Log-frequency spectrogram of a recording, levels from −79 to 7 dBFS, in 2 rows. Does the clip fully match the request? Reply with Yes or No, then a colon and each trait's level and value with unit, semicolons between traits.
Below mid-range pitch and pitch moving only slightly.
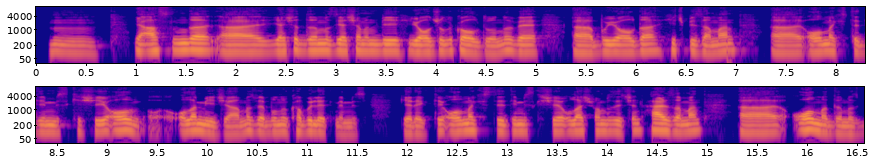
Yes: low, 110 Hz; narrow, 1.9 semitones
